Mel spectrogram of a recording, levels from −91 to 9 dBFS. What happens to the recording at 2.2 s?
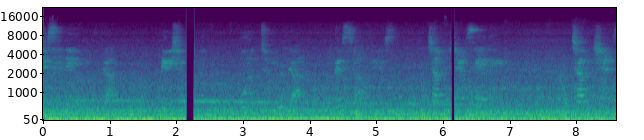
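Right around there, from 2.14 to 2.28 s, the audio drops out to about 122 ms of dead silence and then carries on. That's likely a Bluetooth stall: interference held up packets, the headphones' buffer ran dry, and playback paused until resent data arrived.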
